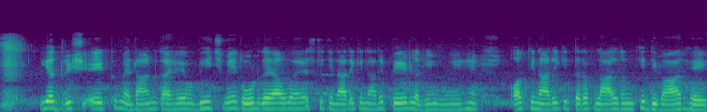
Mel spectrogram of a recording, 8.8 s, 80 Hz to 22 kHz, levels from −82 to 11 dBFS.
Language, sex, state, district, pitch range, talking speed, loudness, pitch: Hindi, female, Chandigarh, Chandigarh, 155-175 Hz, 205 wpm, -18 LUFS, 165 Hz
